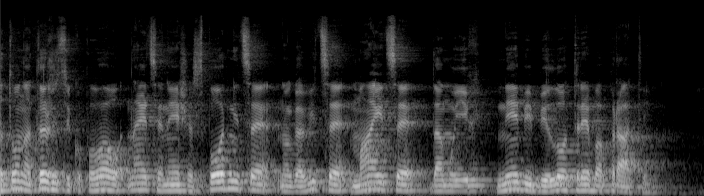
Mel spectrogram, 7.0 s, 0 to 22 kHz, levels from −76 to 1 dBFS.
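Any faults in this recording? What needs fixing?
No faults; nothing to fix.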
